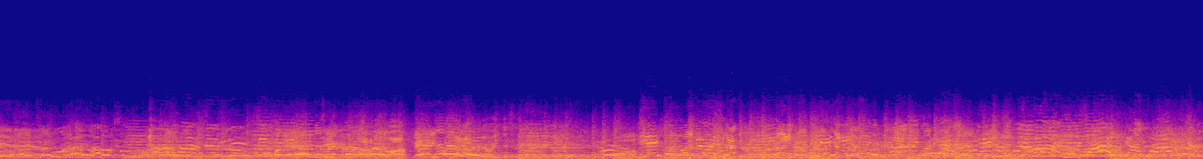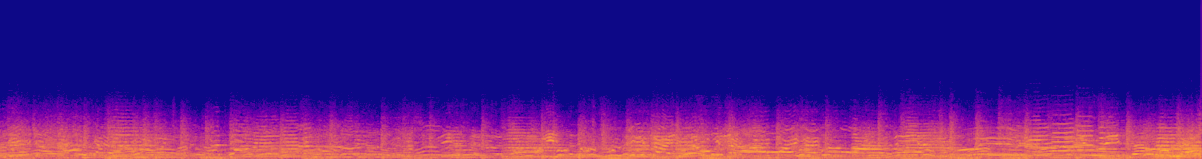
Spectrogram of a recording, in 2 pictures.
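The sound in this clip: Crowd chatter on a railway platform as a train departs: a dense, steady babble of many overlapping voices that stays loud and even from start to finish.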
